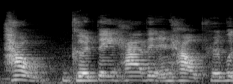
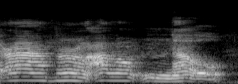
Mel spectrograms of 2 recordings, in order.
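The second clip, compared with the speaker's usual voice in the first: doubtful; 2 semitones lower, much slower than usual. Retold or imitated. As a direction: drag it out, unsure about her. Retold doubt about the sister.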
